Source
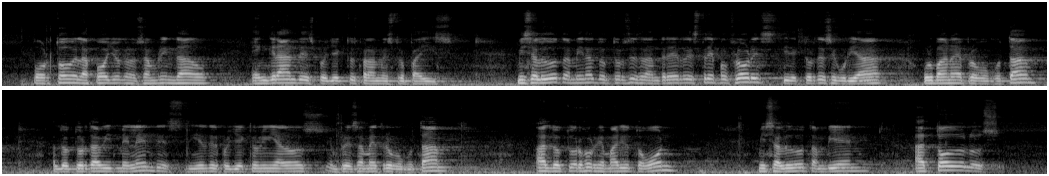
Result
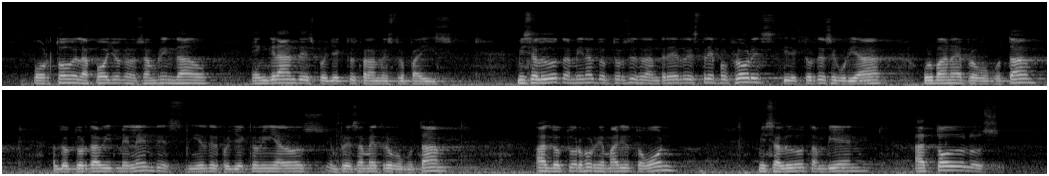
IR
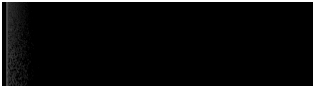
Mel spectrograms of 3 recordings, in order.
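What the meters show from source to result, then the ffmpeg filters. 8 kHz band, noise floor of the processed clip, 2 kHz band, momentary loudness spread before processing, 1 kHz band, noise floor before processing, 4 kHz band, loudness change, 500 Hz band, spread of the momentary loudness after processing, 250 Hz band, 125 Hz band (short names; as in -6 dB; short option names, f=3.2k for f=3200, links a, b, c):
n/a, -45 dBFS, -2.5 dB, 18 LU, -3.0 dB, -40 dBFS, -5.0 dB, -5.0 dB, -5.0 dB, 18 LU, -5.0 dB, -5.0 dB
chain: -af "equalizer=f=1.3k:w=3.3:g=5,volume=-5dB"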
